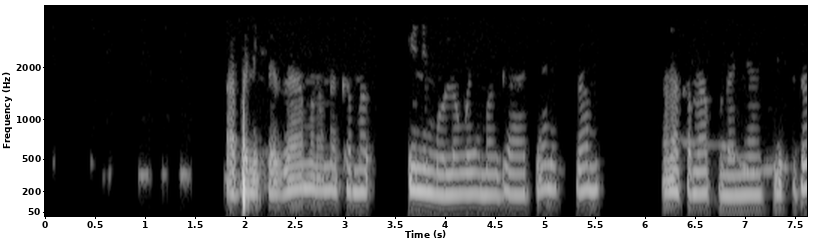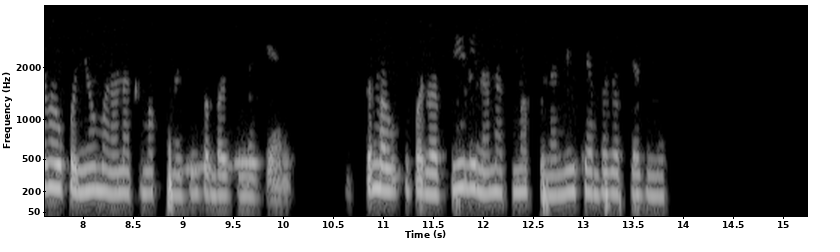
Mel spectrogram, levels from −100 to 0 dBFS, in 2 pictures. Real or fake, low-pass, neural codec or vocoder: real; 3.6 kHz; none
